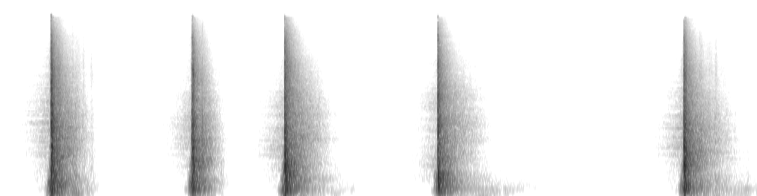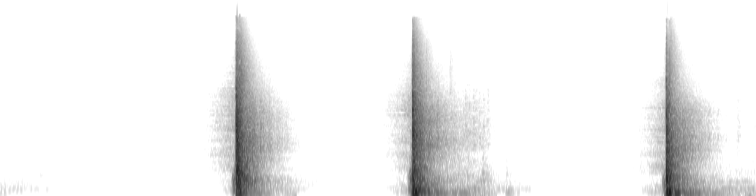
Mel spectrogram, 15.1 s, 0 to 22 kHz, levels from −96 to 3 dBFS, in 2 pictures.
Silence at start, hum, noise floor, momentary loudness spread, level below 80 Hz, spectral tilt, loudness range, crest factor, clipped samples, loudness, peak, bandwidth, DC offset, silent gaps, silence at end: 0.5 s; none; under -90 dBFS; 18 LU; -34 dBFS; -4.5 dB/octave; 8 LU; 28 dB; under 0.1%; -22 LUFS; 0 dBFS; 16 kHz; under 0.1%; 1.02-1.56 s, 2.30-2.45 s, 3.57-4.04 s, 5.37-6.44 s, 8.11-9.51 s, 10.76-10.81 s, 10.87-11.28 s, 12.88-13.82 s; 0.7 s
